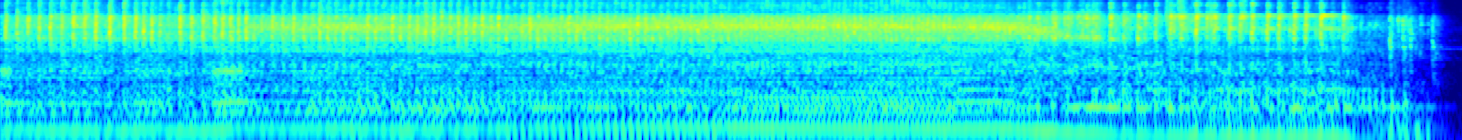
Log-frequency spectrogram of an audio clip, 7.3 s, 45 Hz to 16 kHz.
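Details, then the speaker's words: Old Husqvarna 22R two-stroke strimmer, scrap find, started on fuel sprayed into the carburettor: buzzy engine runs hard about seven seconds then dies, running on the fuel put into the carburettor. "Oh, well, there's a lot of fuel inside that carburetor. Let's put some fuel in here and we'll see if we can't jump this little baby into life."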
